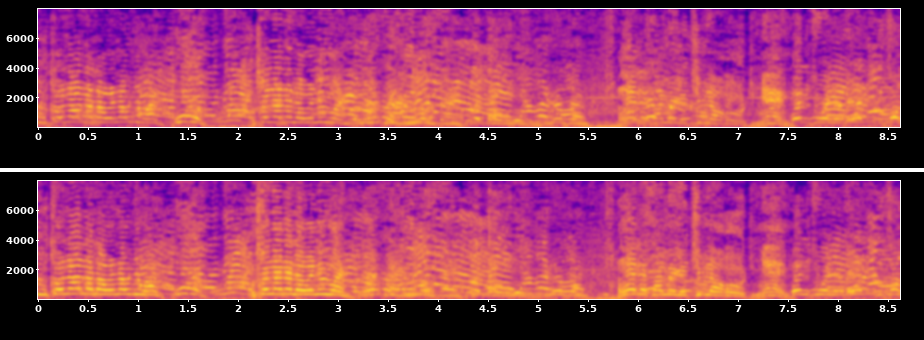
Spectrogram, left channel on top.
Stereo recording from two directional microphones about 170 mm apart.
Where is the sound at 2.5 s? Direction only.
70° right (ahead or behind).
